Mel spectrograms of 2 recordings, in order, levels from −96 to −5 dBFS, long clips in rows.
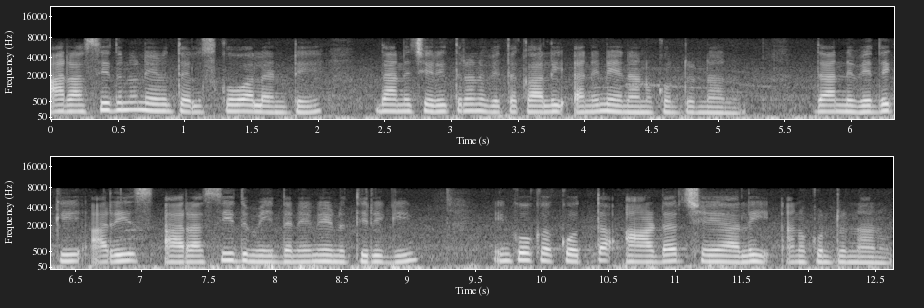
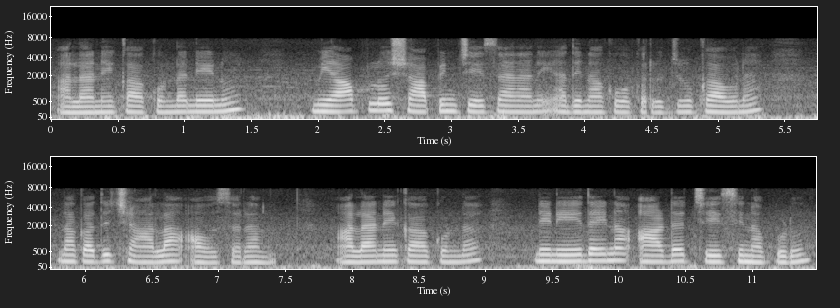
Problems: constant background noise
